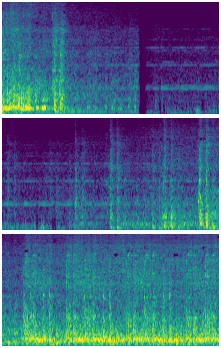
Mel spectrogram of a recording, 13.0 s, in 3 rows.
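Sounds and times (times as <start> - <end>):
electric train passing: 0.0 - 13.0
wheels clicking over rail joints: 5.6 - 13.0.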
